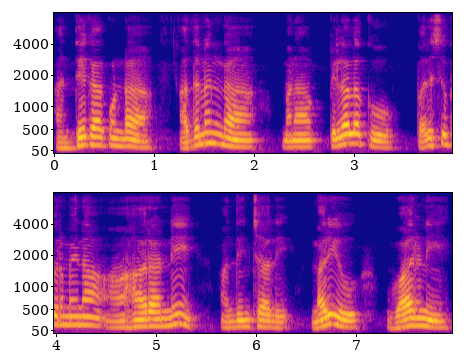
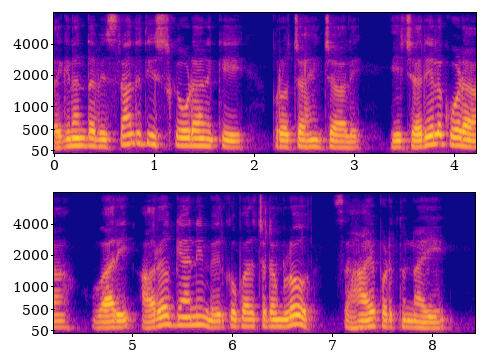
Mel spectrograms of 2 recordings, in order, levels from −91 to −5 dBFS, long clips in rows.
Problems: none marked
